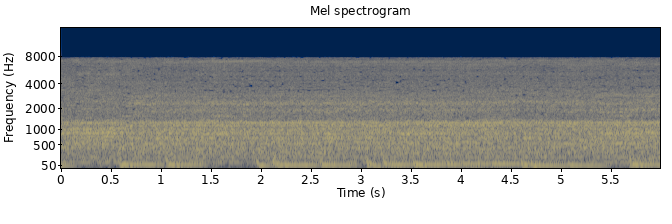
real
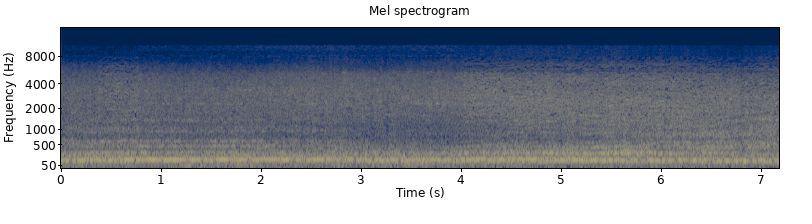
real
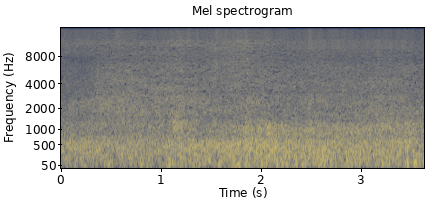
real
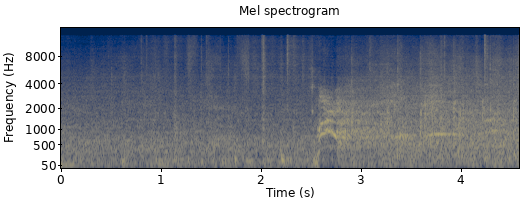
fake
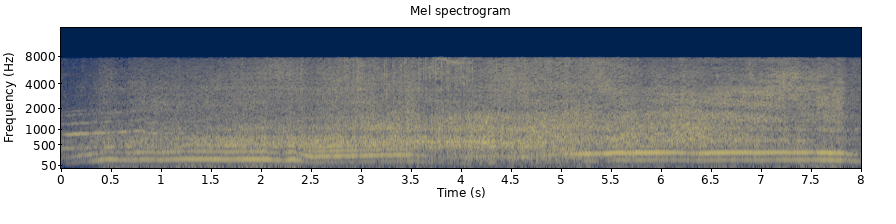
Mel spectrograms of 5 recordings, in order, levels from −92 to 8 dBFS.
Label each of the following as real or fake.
real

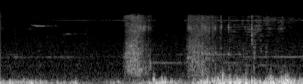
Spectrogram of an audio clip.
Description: fake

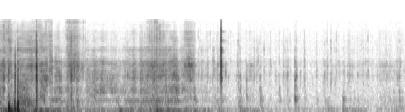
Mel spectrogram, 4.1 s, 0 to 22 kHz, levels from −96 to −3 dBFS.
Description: real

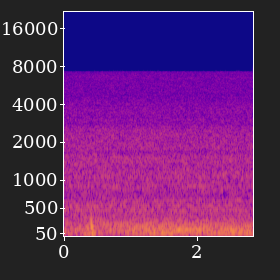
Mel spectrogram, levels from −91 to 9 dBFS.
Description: real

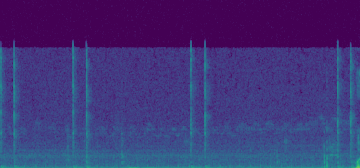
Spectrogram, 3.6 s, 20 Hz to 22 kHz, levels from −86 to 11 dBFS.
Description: real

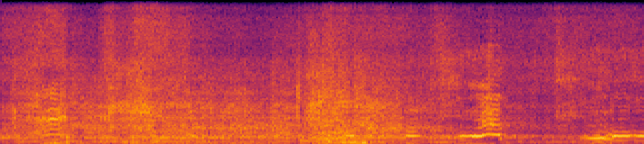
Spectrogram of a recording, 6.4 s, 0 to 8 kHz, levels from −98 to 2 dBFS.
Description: fake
